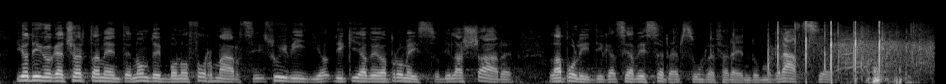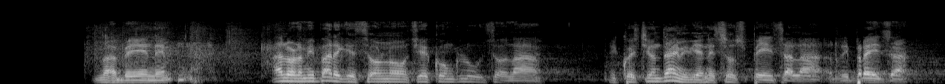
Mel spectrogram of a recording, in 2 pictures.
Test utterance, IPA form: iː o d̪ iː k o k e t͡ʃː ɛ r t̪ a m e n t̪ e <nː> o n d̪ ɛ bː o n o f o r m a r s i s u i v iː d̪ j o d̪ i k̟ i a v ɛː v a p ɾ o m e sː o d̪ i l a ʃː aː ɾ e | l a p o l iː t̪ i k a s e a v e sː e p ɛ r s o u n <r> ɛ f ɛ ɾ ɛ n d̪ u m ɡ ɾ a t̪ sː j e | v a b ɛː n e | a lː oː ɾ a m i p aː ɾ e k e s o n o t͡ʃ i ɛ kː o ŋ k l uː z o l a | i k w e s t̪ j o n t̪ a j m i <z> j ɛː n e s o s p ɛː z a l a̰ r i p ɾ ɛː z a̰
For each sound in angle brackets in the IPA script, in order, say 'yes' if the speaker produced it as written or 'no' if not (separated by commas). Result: no, yes, no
